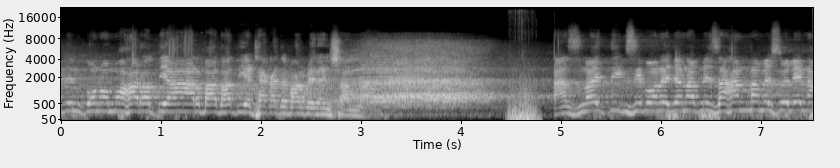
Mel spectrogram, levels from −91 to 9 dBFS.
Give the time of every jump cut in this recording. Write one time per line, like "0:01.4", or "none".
0:04.9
